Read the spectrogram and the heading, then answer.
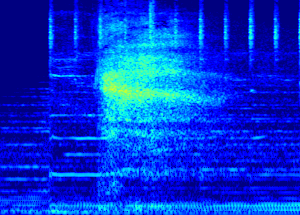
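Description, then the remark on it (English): A pug named Jeffrey snores and snorts with a rough, breathy rasp. One louder hissing snort swells near the start, then softer wheezy breathing continues over a steady background hum. “You, me, and the microphone, and the airwaves, and Jeffrey snoring.”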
